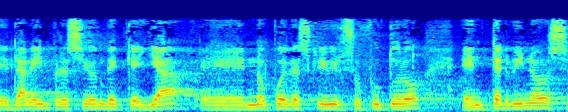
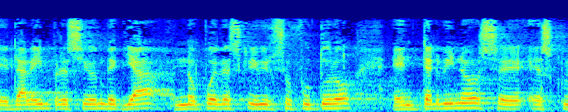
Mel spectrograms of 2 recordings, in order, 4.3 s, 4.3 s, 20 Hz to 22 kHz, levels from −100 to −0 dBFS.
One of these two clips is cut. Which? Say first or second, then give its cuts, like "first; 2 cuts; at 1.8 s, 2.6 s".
second; 2 cuts; at 0.9 s, 1.3 s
